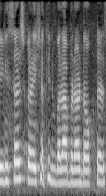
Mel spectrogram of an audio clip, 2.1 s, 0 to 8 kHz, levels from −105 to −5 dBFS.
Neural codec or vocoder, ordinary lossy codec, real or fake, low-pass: codec, 16 kHz, 4 kbps, X-Codec, WavLM features, trained on Multilingual LibriSpeech; none; fake; none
